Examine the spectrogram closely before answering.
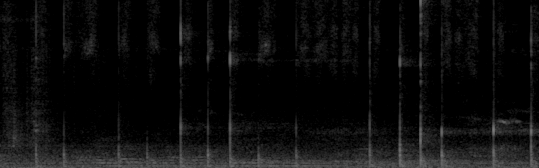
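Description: Writing on a classroom board: faint, irregular taps and short scratches of the writing tool as words are written, with a faint squeak near the end.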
